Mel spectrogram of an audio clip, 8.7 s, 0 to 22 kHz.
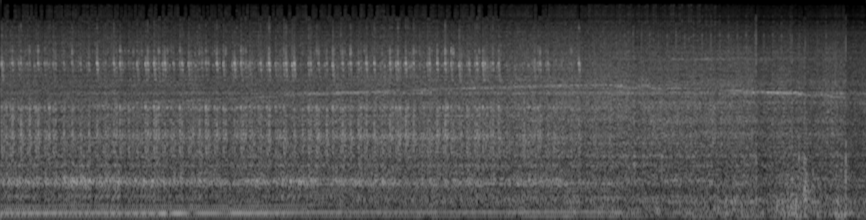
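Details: Honda City EXL 2020, bought new, about 19,000 km, noise began early and grew worse, dealer couldn't locate it and denies warranty: idle with uneven knocking tick, two or three a second, over steady hum; source unclear.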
